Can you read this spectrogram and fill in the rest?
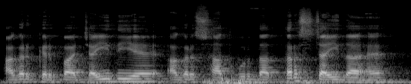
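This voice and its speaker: A man giving a Sikh sermon, slowly chanting scripture lines between plain explanations and repeating phrases in lists. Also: medium pitch, level tone, darkish tone, roomy sound, a little hiss or hum. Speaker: Sikh preacher.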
